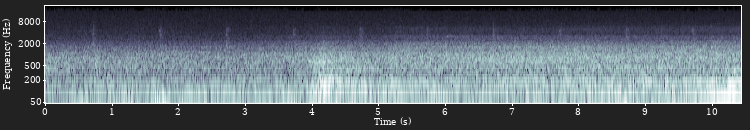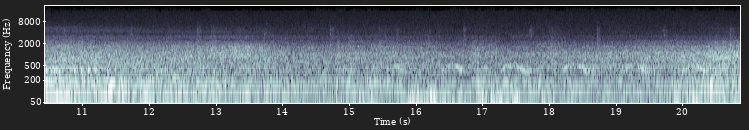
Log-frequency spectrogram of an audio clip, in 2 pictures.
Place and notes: Hackney, UK - early morning on housing estate
London, Greater London, UK, 14 March 2012, ~07:00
